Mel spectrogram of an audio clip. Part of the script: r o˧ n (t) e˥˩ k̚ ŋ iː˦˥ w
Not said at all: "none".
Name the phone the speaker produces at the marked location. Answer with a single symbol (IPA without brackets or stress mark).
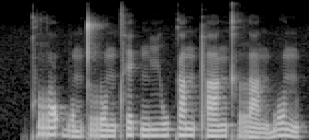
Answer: tʰ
